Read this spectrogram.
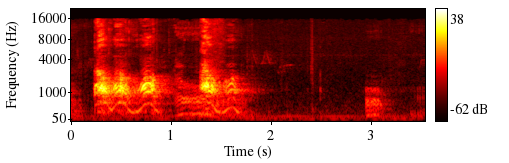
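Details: Pomeranian dogs outdoors barking at deer: drawn-out, wavering yowling barks in two long bursts, followed by a short, quieter bark about a second later.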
